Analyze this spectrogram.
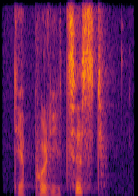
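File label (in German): "polizist", German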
